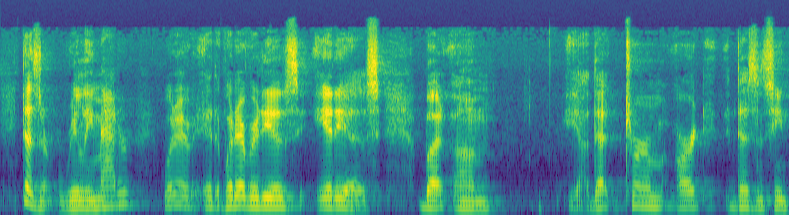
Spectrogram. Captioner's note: none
